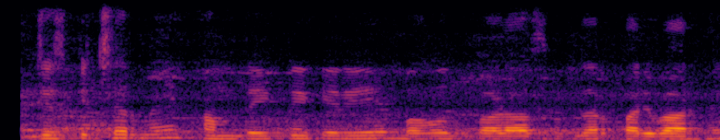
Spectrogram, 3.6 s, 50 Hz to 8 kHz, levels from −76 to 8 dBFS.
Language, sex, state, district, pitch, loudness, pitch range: Hindi, male, Maharashtra, Sindhudurg, 160 Hz, -24 LUFS, 155-175 Hz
